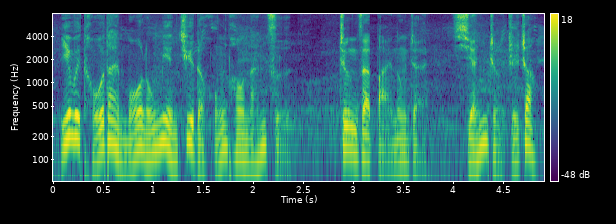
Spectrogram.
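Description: An actor playing the storyteller of a fantasy tale, in dramatic scripted narration. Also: male voice, fairly low pitch, sing-song, normal speed, background noise. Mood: scene-setting.

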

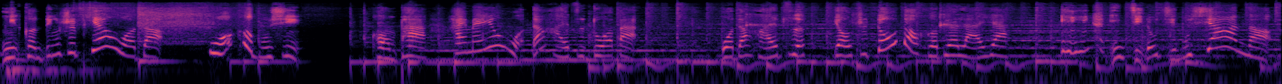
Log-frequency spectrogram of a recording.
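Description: Woman voicing a cheeky little rabbit, storybook, high sing-song voice, slow. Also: animated, over loud music. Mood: coaxing. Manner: coaxing, cheeky. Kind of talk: storybook character voice.

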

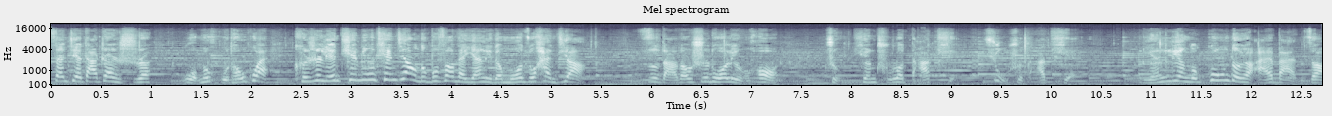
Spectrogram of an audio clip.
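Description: A woman's voice: on the high side, lively intonation, normal speed, music in the background, close to an everyday voice. A woman playing a rebellious, cocky young male tiger-demon cub in an audio drama, whiny and defiant. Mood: defiant, sulky.

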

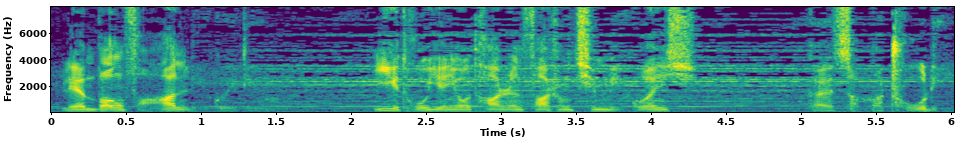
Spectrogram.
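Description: A man's voice: on the low side, expressive, moderate pace. An actor playing a stern, commanding, wealthy middle-aged father in an audio drama. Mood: cold, decided. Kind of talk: Chinese audio drama acting. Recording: music playing behind the voice.

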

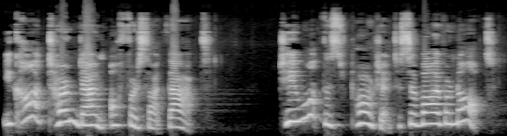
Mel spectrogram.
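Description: A woman's voice: a little high, expressive, measured pace. A woman reading the part of a pushy, defensive male scientist who argues insistently. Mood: pressing. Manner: pressing, argumentative.

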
